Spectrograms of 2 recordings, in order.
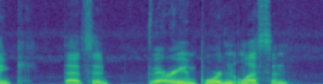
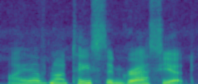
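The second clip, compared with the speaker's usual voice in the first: much higher, gentle innocent lamb voice; polite little lamb. Acted. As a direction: answer sweetly like a small lamb. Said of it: "The lamb was still very polite".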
